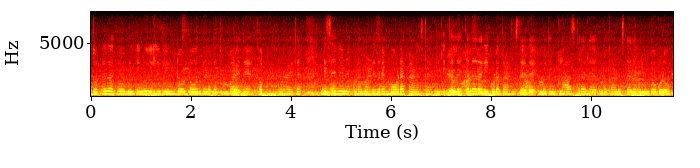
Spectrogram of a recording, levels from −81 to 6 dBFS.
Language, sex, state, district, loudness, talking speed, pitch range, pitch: Kannada, female, Karnataka, Bijapur, -14 LUFS, 195 wpm, 215-230 Hz, 225 Hz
